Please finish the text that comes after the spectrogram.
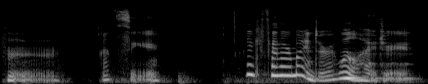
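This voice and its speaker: Creaky-voiced woman streamer chatting casually. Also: a little high, sing-song, measured pace, mellow. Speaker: streamer, writer and voice actor. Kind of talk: casual livestream chat while working.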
